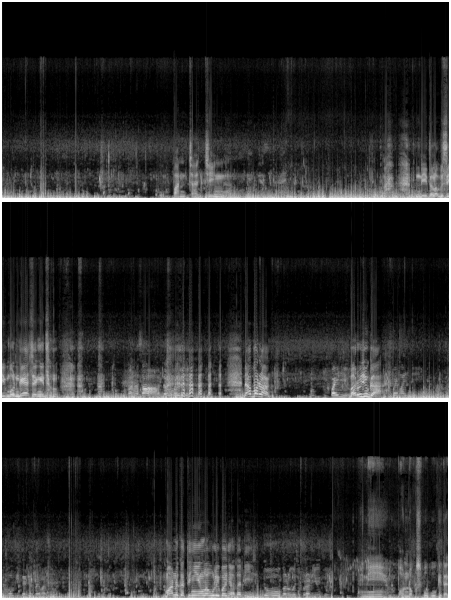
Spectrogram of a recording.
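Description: Water splashes and laps against a small wooden boat moving along a river.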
